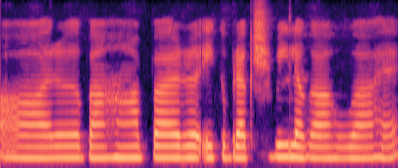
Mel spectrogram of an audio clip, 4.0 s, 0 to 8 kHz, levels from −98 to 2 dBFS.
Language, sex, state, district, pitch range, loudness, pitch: Hindi, female, Uttar Pradesh, Varanasi, 200-205 Hz, -16 LUFS, 200 Hz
